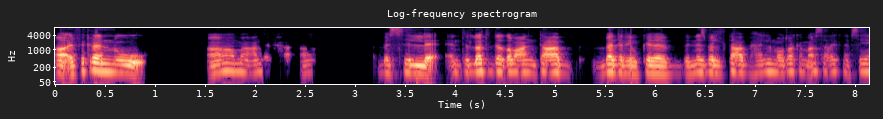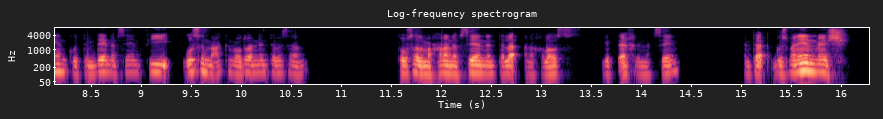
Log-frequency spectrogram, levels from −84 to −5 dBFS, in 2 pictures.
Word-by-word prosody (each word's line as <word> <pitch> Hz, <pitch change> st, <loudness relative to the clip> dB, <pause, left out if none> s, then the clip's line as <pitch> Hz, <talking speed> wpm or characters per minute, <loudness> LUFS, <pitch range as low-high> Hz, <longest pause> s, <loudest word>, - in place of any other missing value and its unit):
آه، -, -, +10 dB
الفكرة 155 Hz, +1 st, +7 dB
إنه 130 Hz, -4 st, +5 dB, 0.6 s
آه، 130 Hz, +6 st, 0 dB
ما 140 Hz, -1 st, -5 dB
عندك 125 Hz, +2 st, -9 dB
حق -, -, -16 dB
آه، 120 Hz, +2 st, -11 dB, 0.7 s
بس 125 Hz, 0 st, -7 dB
ال 120 Hz, -2 st, +6 dB
أنت 125 Hz, +1 st, 0 dB
دلوقتي 140 Hz, +2 st, +4 dB
ده 140 Hz, 0 st, +2 dB
طبعًا 130 Hz, -1 st, +3 dB
تعب 130 Hz, -1 st, +5 dB, 0.2 s
بَدَني 125 Hz, +2 st, +3 dB
وكده، 115 Hz, +1 st, +4 dB
بالنسبة 115 Hz, +4 st, -3 dB
للتعب 125 Hz, +1 st, +1 dB
هل 120 Hz, +2 st, -10 dB
الموضوع 140 Hz, 0 st, -3 dB
كان 135 Hz, -2 st, -14 dB
مأثّر 140 Hz, +3 st, -6 dB
عليك 130 Hz, +1 st, -10 dB
نفسيًا، 135 Hz, +3 st, -7 dB
كنت 115 Hz, -3 st, -14 dB
متضايق 130 Hz, +4 st, -3 dB
نفسيًا 125 Hz, +1 st, -14 dB
في 135 Hz, 0 st, -6 dB
وصل 130 Hz, +2 st, -5 dB
معاك 120 Hz, -1 st, -12 dB
الموضوع 125 Hz, +1 st, -8 dB
إن 125 Hz, -, -11 dB
أنت 125 Hz, 0 st, -14 dB
مثلًا 120 Hz, -2 st, -13 dB, 0.9 s
توصل 120 Hz, +1 st, -3 dB
لمرحلة 115 Hz, +2 st, -3 dB
نفسيًا 115 Hz, +2 st, -2 dB
إن 115 Hz, -, -5 dB
أنت 110 Hz, 0 st, -10 dB
لأ 115 Hz, -, -1 dB
أنا 105 Hz, -, -18 dB
خلاص 110 Hz, +2 st, -9 dB, 0.2 s
جِبت -, -, -12 dB
آخري 110 Hz, -, -6 dB
نفسيًا؟ 115 Hz, +5 st, -10 dB, 0.7 s
أنت 110 Hz, -, -3 dB
جسمانيًا 125 Hz, +6 st, +2 dB
ماشي، 130 Hz, -3 st, -3 dB
125 Hz, 180 wpm, -22 LUFS, 115-130 Hz, 0.9 s, آه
